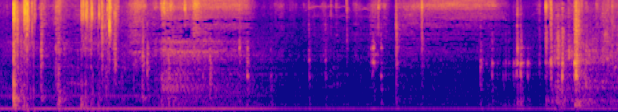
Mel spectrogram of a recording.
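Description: Power cords being handled and a plug pushed into a power strip: rustling and clicks over the first two and a half seconds and again near the end, over a steady low hum.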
